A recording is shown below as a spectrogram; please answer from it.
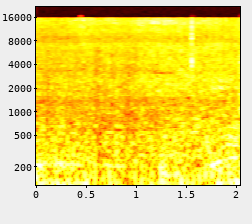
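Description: Wind rumbling on a phone microphone while riding a bicycle along a street: an uneven low rumble with faint street noise above it.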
